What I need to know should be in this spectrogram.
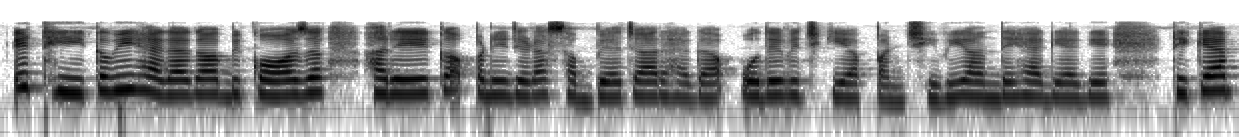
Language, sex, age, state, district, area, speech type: Punjabi, female, 18-30, Punjab, Muktsar, urban, spontaneous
